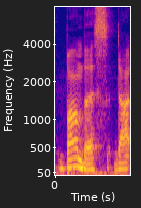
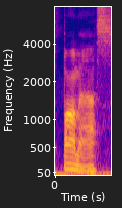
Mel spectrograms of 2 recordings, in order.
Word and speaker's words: Bombas: slash multi Emery which dedeker likes to pronounce bomb ass mm-hmm but there's only one s it's bomba and you get 20%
